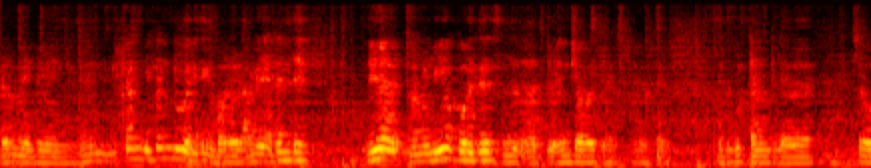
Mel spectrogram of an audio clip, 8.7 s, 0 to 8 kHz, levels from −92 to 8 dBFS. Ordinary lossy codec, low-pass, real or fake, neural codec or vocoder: none; 7.2 kHz; fake; codec, 32 kHz, 1.9 kbps, SNAC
